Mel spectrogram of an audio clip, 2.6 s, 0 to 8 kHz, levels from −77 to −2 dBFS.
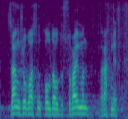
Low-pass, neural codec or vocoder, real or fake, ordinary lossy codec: none; codec, 16 kHz, 2 kbps, FunCodec, trained on Chinese and English, 25 frames a second; fake; none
